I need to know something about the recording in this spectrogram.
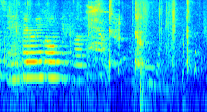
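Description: A young child's voice speaking with drawn-out, held words, then several short sharp noises in the second half.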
